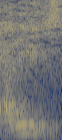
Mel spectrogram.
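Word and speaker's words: alleles: Pronunciation सही किया करो। ठीक है ना, बायो में काफी बार हम लोग क्या कर लेते हैं? गलत प्रोनाउंस कर लेते हैं। हम भी कर लेते हैं। ये क्या है? ये है अलीलीज। क्या कहते हैं? अलीलीज।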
